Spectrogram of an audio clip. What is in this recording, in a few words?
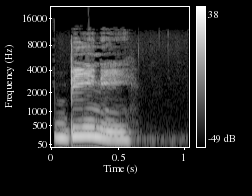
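"beanie", English, British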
